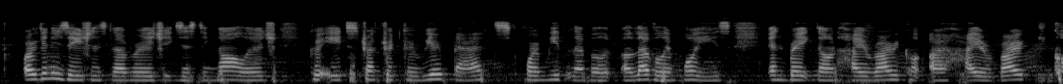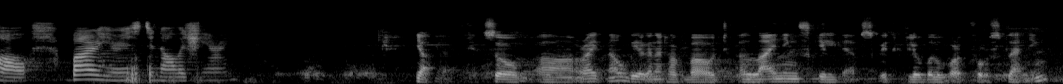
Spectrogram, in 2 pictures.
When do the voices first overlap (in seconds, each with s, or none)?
none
